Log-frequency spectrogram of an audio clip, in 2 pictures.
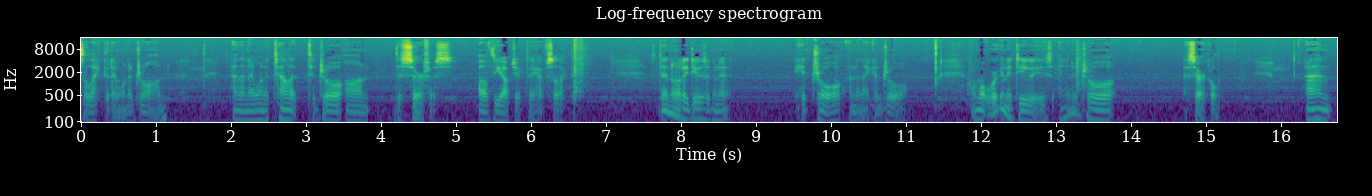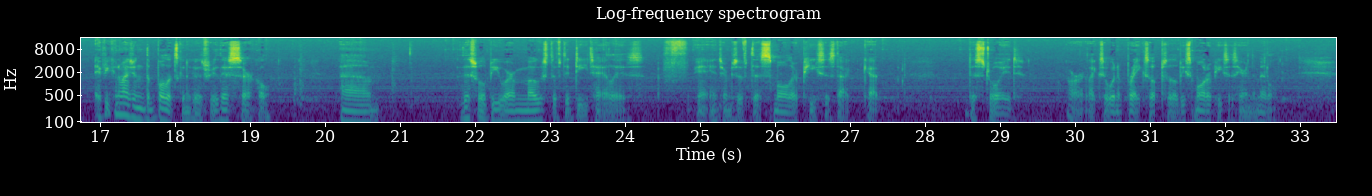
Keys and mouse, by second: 4.0-5.5 drag, 10.4 middle click, 10.9 middle click, 12.4-14.4 drag, 19.6-21.5 drag, 27.3 click.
